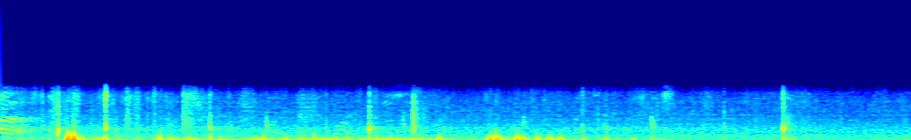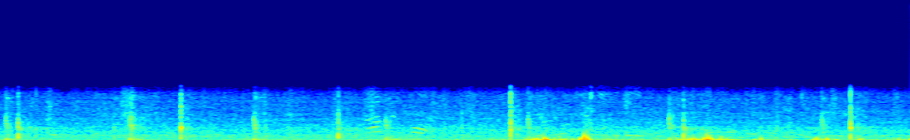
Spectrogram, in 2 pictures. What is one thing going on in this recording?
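A tennis ball is struck with a racket, with sharp pops at intervals.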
